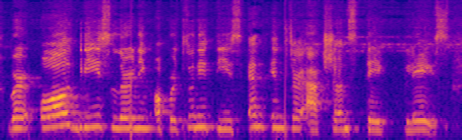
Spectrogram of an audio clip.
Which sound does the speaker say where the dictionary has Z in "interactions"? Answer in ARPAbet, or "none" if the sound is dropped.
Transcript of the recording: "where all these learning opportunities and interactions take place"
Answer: S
